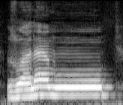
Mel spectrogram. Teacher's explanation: ضا زبر ضا لام زبر لا میم و پیش مو ظلموا واو مدہ ہے ایک الف کا مقدار کھینچیں گے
